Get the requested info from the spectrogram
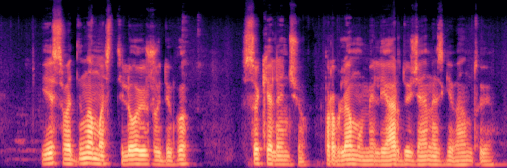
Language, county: Lithuanian, Kaunas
